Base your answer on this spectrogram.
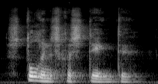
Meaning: igneous rock
- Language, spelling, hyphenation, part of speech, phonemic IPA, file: Dutch, stollingsgesteente, stol‧lings‧ge‧steen‧te, noun, /ˈstɔlɪŋsɣəˌstentə/, Nl-stollingsgesteente.ogg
